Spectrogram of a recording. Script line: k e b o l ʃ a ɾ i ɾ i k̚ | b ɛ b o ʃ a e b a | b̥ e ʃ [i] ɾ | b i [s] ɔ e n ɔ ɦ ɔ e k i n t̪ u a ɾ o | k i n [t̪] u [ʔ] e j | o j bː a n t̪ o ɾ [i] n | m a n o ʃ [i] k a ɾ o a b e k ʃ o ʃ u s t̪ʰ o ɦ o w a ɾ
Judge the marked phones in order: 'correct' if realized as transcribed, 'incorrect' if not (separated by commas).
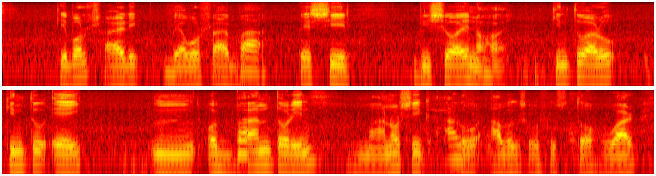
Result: correct, incorrect, correct, correct, correct, correct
